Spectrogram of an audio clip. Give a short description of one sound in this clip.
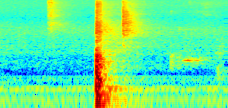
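A small plastic part taps on a hard mat.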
